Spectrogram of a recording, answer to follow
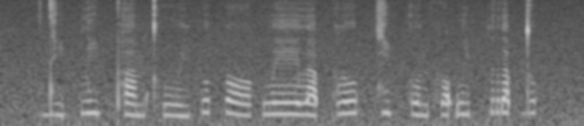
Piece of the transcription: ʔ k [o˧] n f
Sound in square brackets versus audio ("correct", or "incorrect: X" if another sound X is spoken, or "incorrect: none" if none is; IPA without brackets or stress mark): correct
